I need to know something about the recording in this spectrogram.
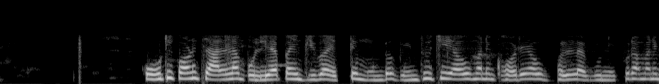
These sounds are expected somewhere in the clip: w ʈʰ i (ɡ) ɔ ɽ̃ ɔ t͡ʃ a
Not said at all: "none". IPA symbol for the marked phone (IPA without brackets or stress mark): k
